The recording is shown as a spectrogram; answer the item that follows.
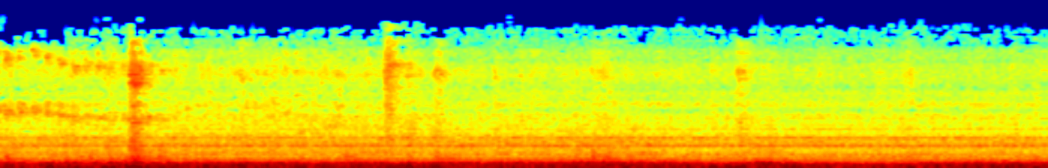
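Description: KA Bengawan passenger train running along the track, heard from its rear car: a steady rumble of wheels on rails, with a few brief sharp clicks, about a second and a half and four seconds in.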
